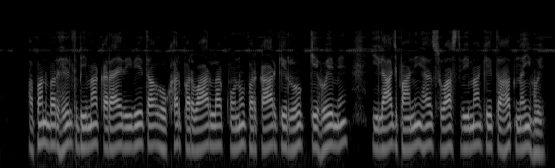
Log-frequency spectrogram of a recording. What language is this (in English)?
Chhattisgarhi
